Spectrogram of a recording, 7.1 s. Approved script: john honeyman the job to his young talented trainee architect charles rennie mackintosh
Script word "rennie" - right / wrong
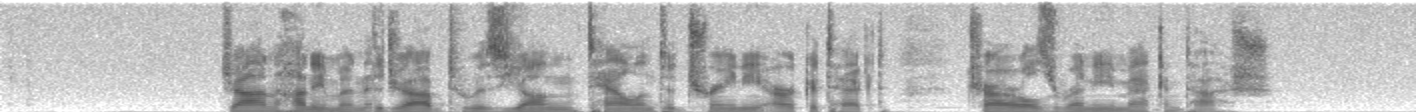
right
